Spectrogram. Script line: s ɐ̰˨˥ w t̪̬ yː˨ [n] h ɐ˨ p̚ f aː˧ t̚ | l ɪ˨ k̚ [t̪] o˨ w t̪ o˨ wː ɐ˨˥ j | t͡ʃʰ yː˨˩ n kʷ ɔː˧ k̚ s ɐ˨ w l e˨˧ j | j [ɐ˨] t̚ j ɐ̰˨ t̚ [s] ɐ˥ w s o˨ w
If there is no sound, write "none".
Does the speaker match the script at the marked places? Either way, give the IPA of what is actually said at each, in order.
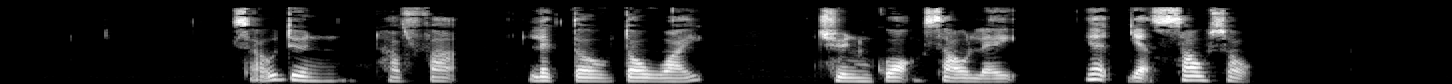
n, t̪, ɐ˥, s

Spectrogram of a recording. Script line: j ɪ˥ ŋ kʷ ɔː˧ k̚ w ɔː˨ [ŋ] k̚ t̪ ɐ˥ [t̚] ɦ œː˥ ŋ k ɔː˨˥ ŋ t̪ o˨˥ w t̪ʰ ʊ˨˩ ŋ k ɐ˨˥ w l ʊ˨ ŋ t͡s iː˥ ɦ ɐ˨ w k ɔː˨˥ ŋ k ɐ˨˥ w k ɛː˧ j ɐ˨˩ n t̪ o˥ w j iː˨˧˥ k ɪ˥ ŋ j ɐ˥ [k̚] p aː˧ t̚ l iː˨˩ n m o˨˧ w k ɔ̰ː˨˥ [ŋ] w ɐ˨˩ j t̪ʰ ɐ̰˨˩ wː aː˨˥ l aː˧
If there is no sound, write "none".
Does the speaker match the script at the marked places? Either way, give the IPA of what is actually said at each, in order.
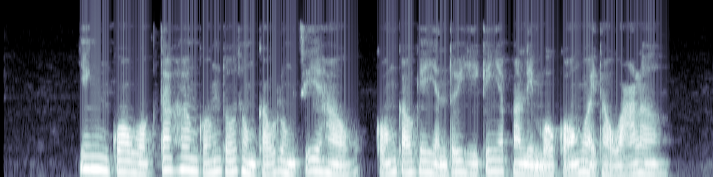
none, k̚, t̚, ŋ

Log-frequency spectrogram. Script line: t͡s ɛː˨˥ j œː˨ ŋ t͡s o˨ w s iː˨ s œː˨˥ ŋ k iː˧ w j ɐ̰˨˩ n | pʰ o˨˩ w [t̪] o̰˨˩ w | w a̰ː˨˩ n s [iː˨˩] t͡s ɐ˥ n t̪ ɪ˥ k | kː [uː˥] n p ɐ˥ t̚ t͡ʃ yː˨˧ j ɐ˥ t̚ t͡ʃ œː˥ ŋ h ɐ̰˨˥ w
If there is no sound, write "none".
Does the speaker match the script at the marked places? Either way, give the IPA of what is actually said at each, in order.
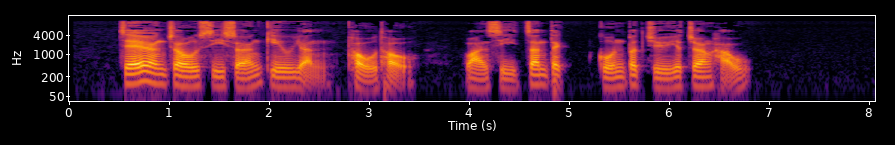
t̪ʰ, iː˨˩, uː˨˥

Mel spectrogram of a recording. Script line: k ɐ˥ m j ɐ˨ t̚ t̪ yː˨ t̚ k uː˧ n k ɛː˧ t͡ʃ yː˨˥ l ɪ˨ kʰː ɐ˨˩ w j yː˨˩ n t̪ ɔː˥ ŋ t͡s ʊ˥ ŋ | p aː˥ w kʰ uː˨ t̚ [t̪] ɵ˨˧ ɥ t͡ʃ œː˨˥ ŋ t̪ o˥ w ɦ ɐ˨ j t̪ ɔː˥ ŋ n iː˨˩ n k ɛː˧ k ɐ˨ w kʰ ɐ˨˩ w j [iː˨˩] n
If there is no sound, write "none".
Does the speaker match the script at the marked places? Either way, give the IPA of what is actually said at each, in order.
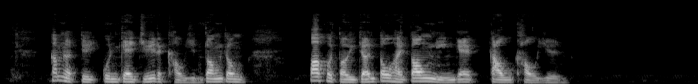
t̪, yː˨˩

